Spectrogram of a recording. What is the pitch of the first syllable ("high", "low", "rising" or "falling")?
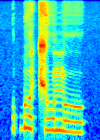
falling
